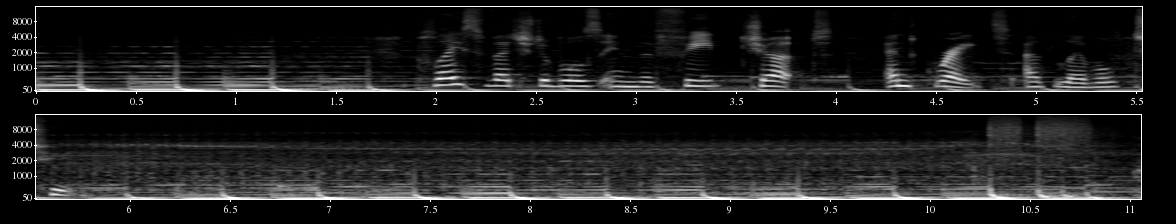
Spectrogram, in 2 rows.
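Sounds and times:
background music with steady beat: 0.0 - 11.0
hand blender motor whirring: 5.2 - 11.0.

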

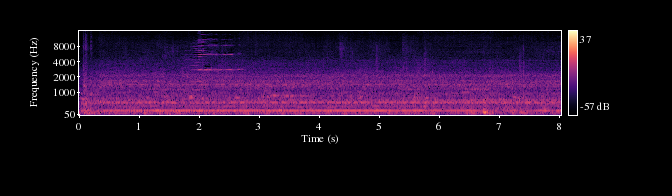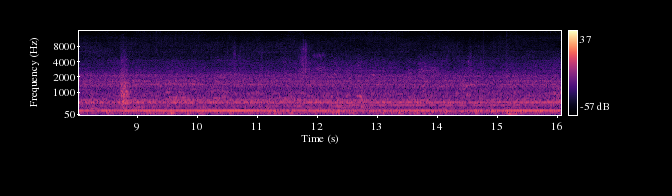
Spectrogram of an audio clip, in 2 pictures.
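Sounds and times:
ride machinery humming: 0.0 - 16.0.

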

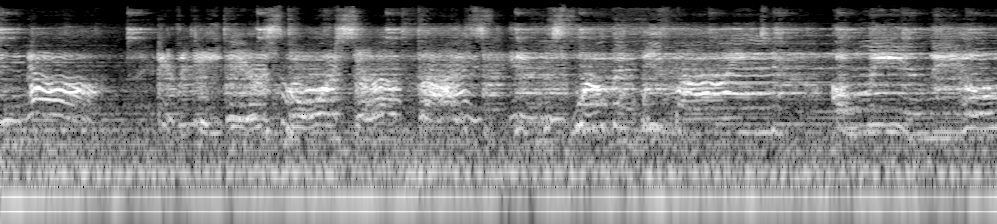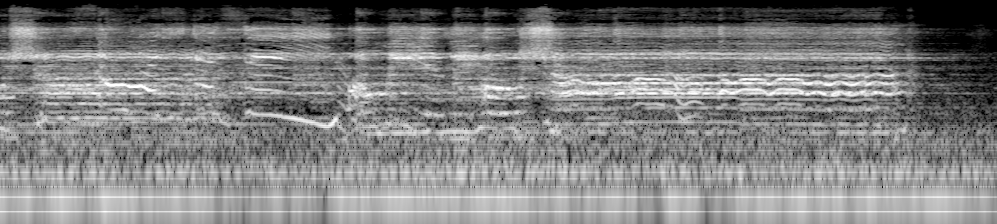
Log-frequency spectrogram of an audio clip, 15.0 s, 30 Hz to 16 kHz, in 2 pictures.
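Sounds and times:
voices singing over music: 0.0 - 14.9.

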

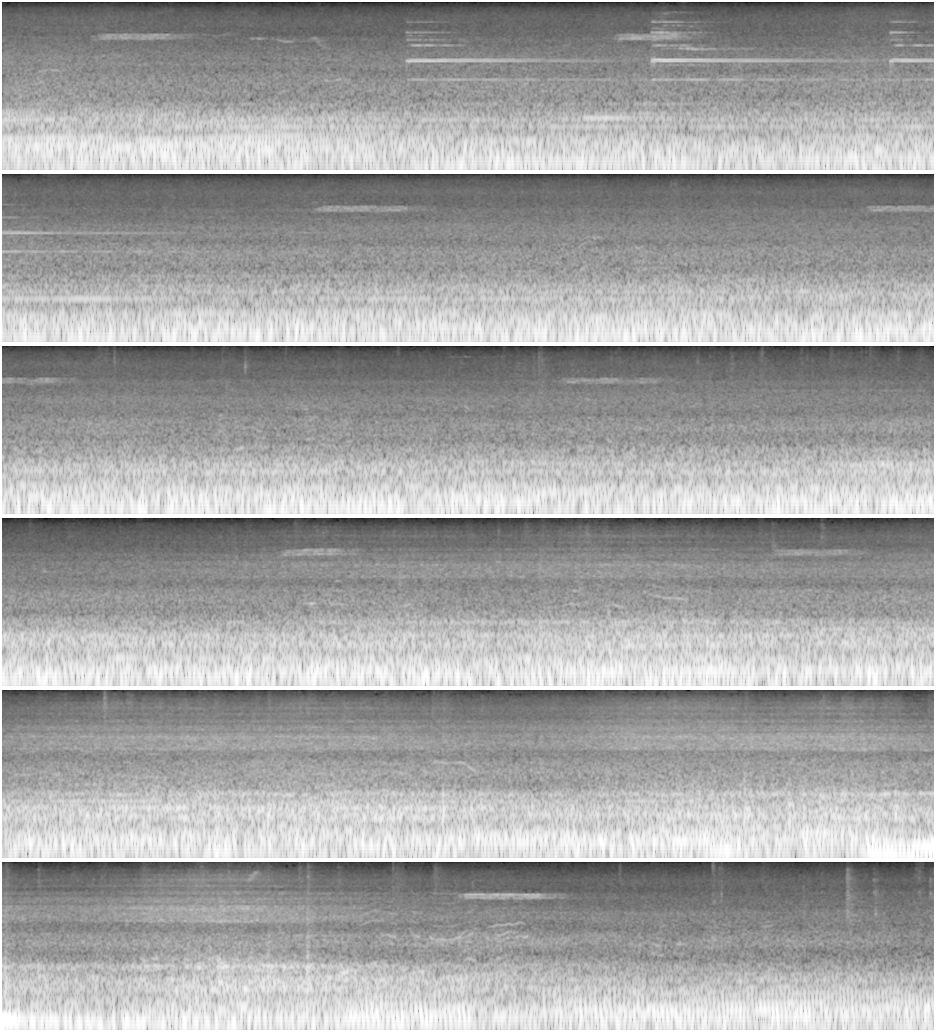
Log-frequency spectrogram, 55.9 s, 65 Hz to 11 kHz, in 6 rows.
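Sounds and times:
idling diesel train engine drone: 0.0 - 55.9.

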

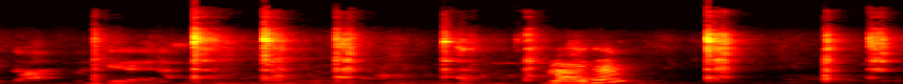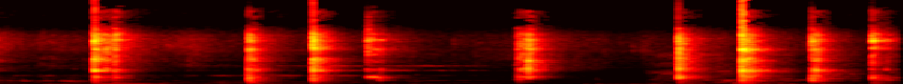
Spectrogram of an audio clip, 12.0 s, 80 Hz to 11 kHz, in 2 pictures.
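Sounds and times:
spatula scraping and knocking on a wok: 0.6 - 3.7, 4.7 - 7.1, 7.7 - 8.8, 9.5 - 9.9, 10.6 - 12.0.

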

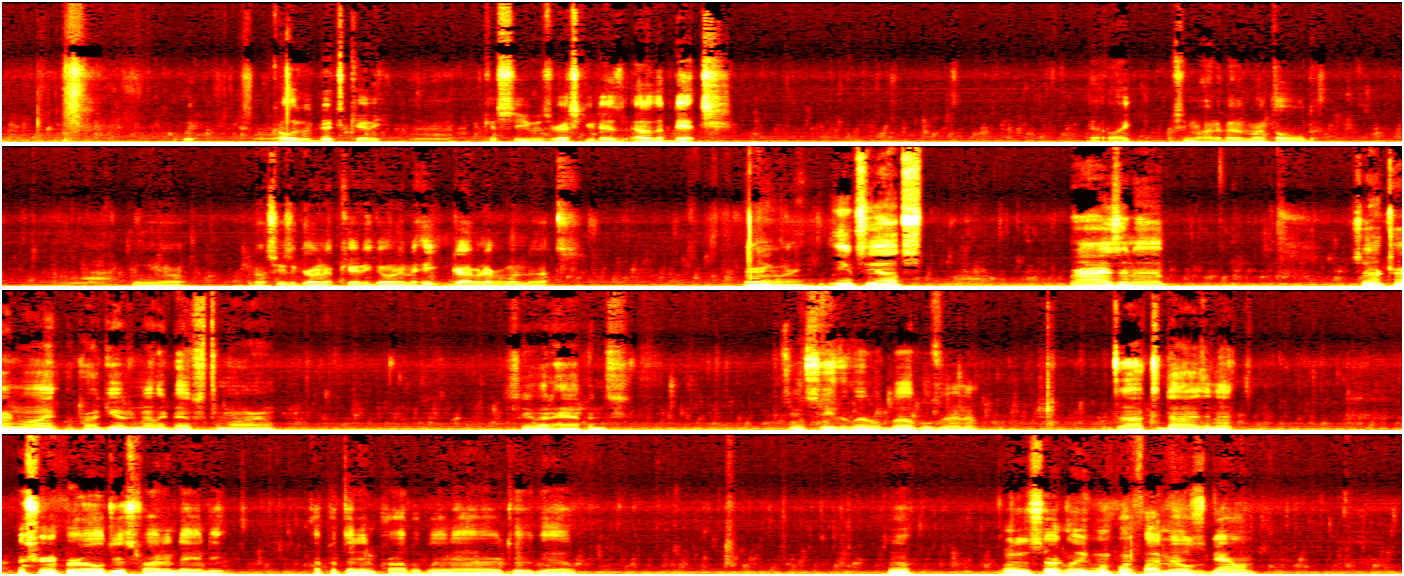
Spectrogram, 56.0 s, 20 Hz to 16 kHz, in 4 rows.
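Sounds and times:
aquarium filter humming: 0.0 - 56.0
faint bubbling water: 0.0 - 56.0.

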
